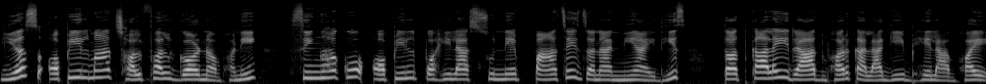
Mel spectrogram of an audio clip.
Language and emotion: Nepali, neutral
